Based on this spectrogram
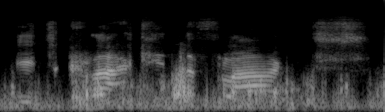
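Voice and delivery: slow, badly faked Liverpool accent; terrible Scouse accent. Streamer quoting the people from Liverpool to viewers, bad Scouse accent. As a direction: have a rough go at a Scouse accent. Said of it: "that is a terrible Scouser accent".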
